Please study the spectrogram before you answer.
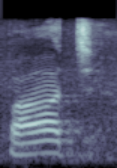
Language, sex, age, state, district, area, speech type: Urdu, male, 30-45, Uttar Pradesh, Gautam Buddha Nagar, rural, read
